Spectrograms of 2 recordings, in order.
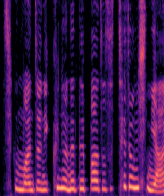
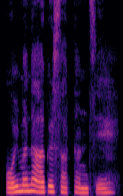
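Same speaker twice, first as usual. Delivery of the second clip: normal talking voice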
